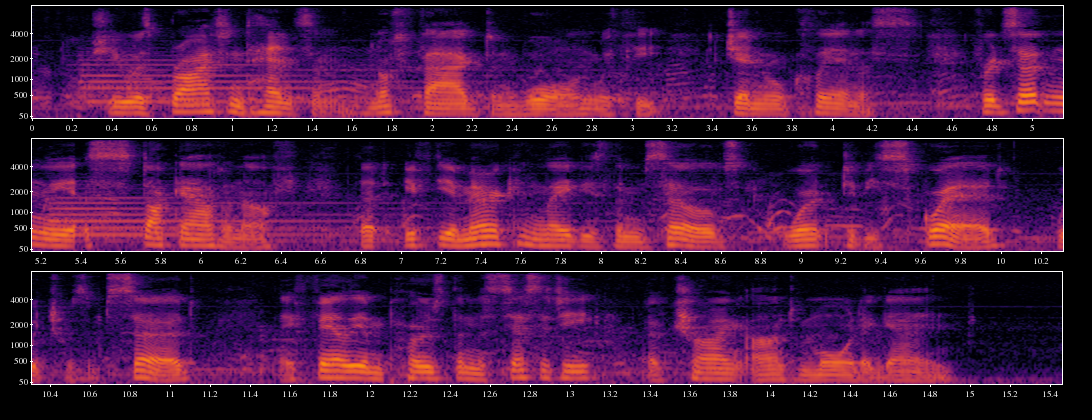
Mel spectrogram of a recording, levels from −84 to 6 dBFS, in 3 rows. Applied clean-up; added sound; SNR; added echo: none; Church bell; 14 dB; none.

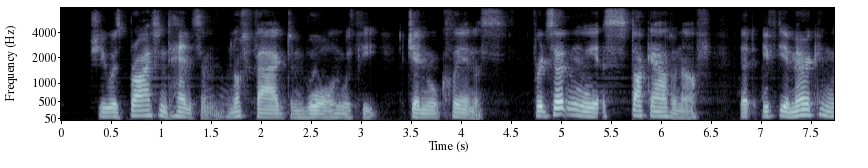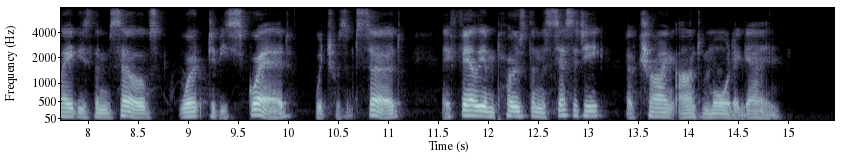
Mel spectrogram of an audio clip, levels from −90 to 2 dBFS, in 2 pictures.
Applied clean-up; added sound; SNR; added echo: neural mask model DeepFilterNet 3.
